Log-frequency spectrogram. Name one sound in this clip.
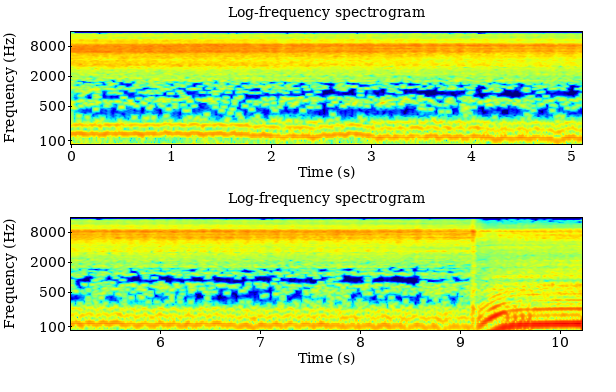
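A portable pump engine runs with a loud, steady hiss.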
